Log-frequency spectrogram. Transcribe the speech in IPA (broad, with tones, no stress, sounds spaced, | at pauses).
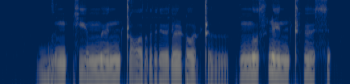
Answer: b ɯ˨ n kʲ ø˦ m ø˦ n ʈ ɔ˨ r ø˦ ɾ ø˦ ɽ o˨ ʈ ɯ˨ | n o˦ s ɳ e˦ n ʈʰ ø˦ s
